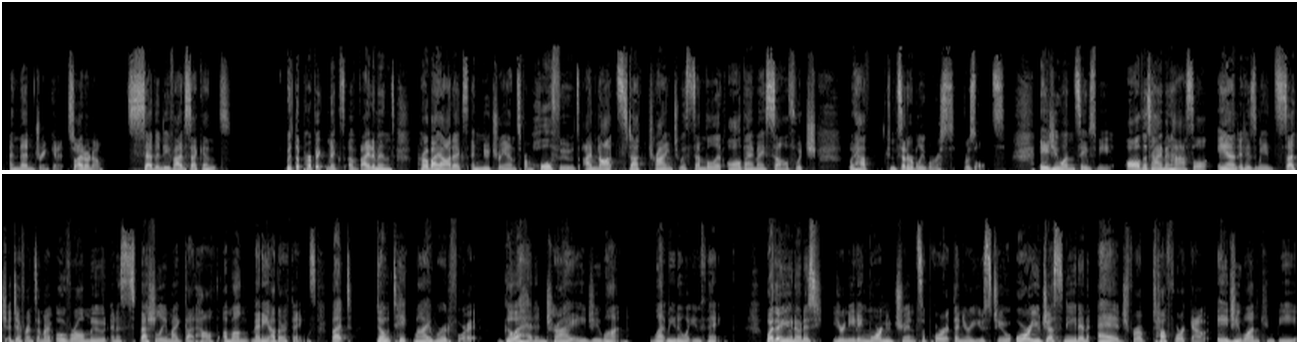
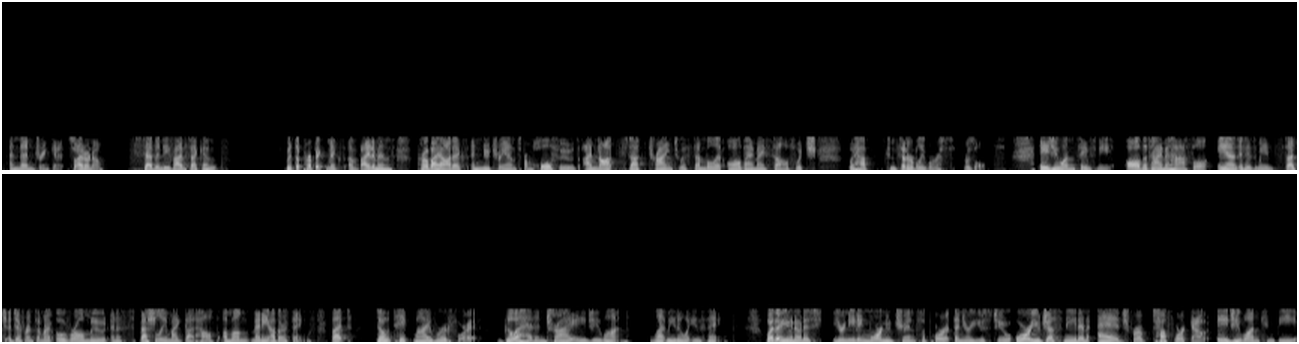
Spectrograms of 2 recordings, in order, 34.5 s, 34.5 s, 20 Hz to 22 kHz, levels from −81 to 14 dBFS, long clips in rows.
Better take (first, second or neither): first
